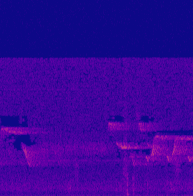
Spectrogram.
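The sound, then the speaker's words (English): Faint blackbird song in a very quiet early morning, a few thin whistled phrases drifting over a soft, steady background hiss. “So I've begun to walk now. In the background, I can hear blackbirds”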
